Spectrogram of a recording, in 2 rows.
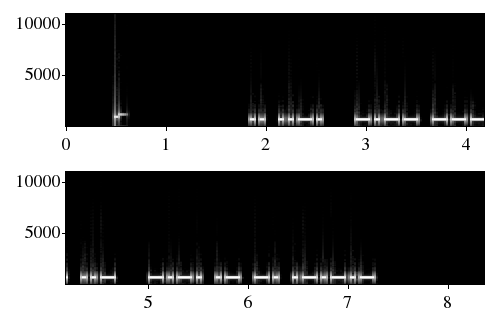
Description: Morse code, heard as a keyed tone, about 25 wpm, 700 Hz. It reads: IF YOU CAN.
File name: practice / 25wpm / Sentences with 2-Word Phrases - 25wpm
